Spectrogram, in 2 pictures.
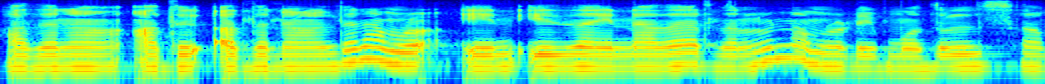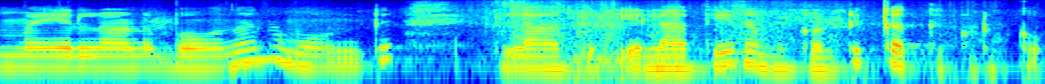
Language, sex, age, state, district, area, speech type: Tamil, female, 18-30, Tamil Nadu, Salem, urban, spontaneous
